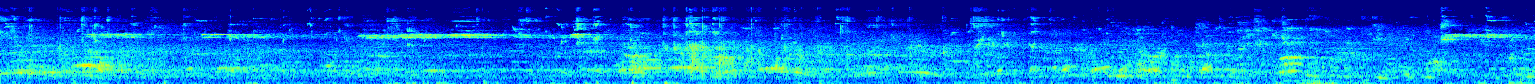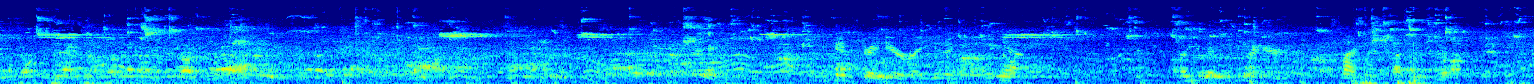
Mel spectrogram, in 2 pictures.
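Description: Basketball bouncing on a hardwood court amid echoing background voices in a large gym, with short high squeaks now and then.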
